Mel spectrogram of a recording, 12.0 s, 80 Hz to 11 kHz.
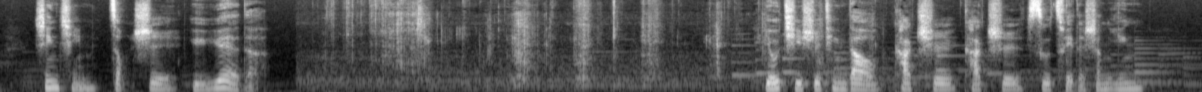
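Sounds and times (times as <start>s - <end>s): crunching of fried food being chewed: 3.0s - 8.9s.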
